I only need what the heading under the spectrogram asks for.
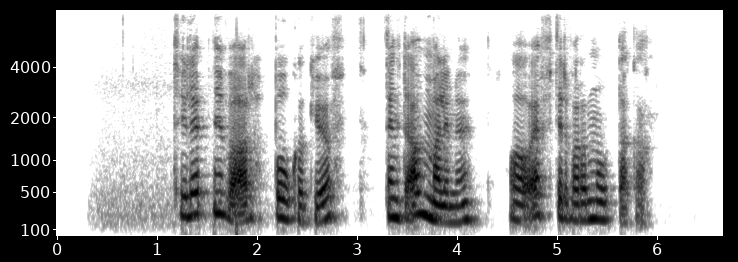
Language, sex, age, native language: Icelandic, female, 50-59, Polish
